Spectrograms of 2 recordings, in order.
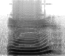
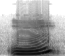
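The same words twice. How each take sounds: Both takes have the same delivery.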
